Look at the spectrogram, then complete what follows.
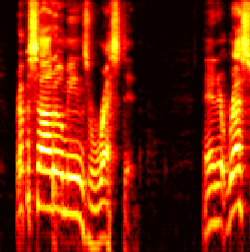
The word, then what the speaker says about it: reposado: vanilla Oak and honey is probably the most mispronounced of the three often called a respirado people it's tequila it's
